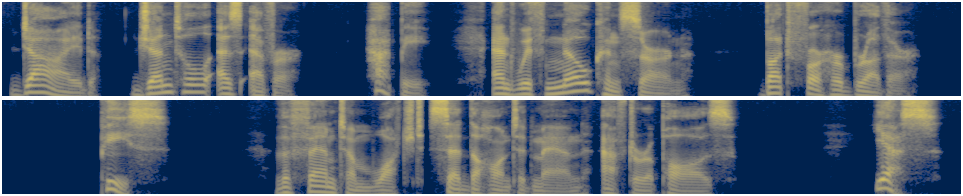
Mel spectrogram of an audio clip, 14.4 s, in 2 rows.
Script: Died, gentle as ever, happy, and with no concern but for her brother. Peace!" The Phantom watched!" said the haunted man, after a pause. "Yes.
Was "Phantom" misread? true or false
false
